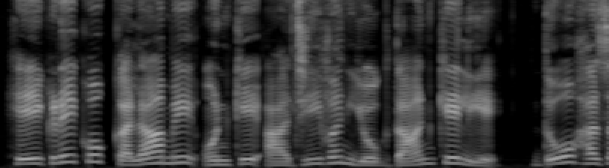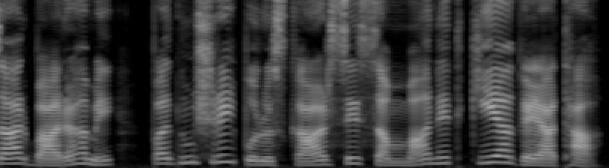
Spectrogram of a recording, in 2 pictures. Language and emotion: Hindi, neutral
